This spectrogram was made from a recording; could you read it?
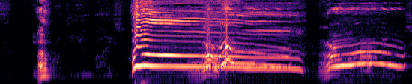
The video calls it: Min pin howling like a wolf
